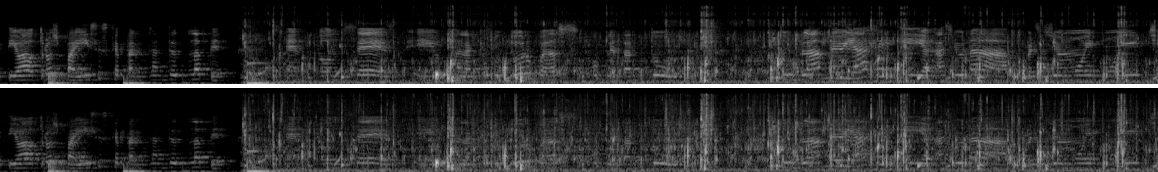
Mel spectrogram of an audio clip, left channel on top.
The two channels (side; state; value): both; normal; correlation 0.64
